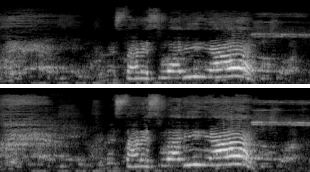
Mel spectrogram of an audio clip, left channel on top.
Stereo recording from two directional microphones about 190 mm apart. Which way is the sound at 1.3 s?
55° right (ahead or behind).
